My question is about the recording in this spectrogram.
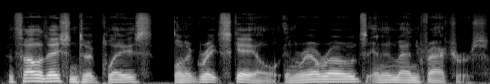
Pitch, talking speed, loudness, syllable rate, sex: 110 Hz, 145 wpm, -16 LUFS, 5.4 syllables/s, male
